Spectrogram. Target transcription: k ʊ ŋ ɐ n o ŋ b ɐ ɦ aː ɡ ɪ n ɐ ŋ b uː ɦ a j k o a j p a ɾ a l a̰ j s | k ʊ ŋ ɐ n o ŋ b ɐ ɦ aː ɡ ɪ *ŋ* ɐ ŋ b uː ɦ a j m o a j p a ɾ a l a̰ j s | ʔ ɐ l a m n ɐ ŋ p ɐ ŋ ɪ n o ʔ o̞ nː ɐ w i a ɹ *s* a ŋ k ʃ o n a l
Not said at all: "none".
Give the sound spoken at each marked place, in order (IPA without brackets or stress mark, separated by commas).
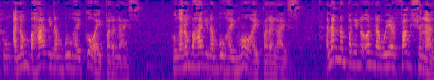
n, f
